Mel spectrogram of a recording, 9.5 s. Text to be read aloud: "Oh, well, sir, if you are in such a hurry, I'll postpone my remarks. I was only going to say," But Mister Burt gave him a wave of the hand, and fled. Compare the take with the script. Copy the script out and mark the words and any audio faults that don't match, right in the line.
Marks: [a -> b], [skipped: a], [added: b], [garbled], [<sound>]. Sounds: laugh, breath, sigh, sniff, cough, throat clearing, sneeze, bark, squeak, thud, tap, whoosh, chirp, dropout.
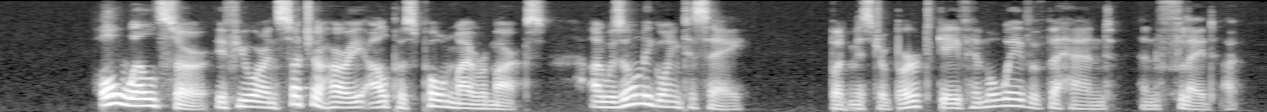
"Oh, well, sir, if you are in such a hurry, I'll postpone my remarks. I was only going to say," But Mister Burt gave him a wave of the hand, and fled. [added: A]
